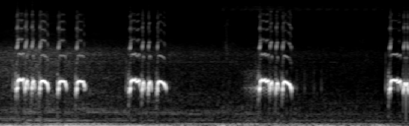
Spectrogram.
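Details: Local zebra dove, used as a lure for other doves to start singing, delivers a busy series of quick rolling coo bursts, one close after another, with a thin high steady tone in the background.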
